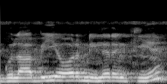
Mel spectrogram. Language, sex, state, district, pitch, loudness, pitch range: Hindi, male, Chhattisgarh, Sarguja, 165 Hz, -11 LUFS, 155-180 Hz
